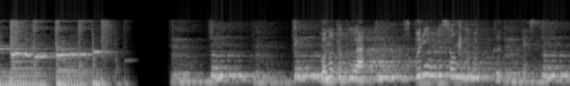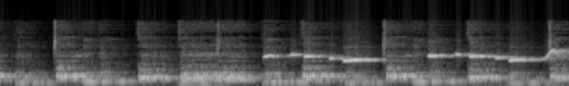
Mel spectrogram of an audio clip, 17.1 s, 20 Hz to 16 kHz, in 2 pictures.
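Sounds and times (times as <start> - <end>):
clear whistled melody: 0.0 - 2.1, 12.5 - 17.0
speech: 2.6 - 3.2, 4.9 - 8.6
live doo-wop style vocal chorus: 2.6 - 17.0.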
